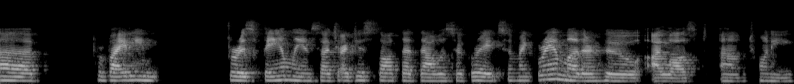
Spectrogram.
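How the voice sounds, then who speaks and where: A woman with an American accent speaks at a moderate pace in a fairly low pitch. Her tone is bright and sharp, her intonation monotone and flat. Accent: slight Southern accent, comes out sometimes. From US South, Lakeland, Florida (Polk County). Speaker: attorney. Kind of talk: interview. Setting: video call from home.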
